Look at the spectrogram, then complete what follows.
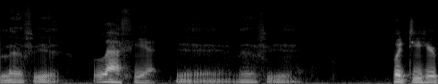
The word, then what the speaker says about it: Lafayette: trauma still living in Lafayette yeah I pronounced it wrong huh is it Lafayette I said Lafayette he just said it the correct way I said it the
